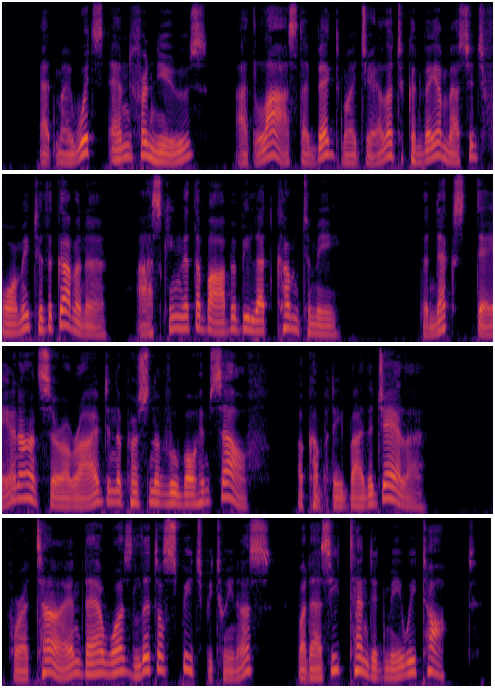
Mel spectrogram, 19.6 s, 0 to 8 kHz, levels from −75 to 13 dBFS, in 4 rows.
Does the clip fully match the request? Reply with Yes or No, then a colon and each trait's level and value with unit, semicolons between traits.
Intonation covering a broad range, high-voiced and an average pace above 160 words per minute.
No: wide, 8.4 semitones; medium, 140 Hz; average, 190 wpm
